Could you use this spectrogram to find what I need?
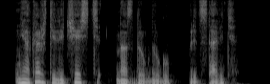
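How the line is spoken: Almost gentle suggestion. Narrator (Russian): почти ласково предложил вошедший

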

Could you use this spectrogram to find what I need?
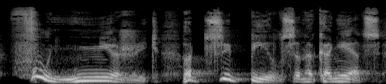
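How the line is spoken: Relieved exhale, commander. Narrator (Russian): облегченно выдохнул воевода

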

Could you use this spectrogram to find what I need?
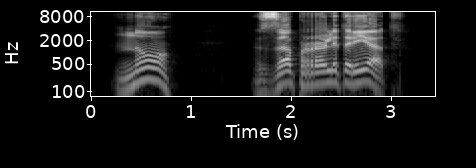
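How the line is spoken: Loud speech. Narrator (Russian): товарищ Тыжных показательно и назло кому-то сказал громко

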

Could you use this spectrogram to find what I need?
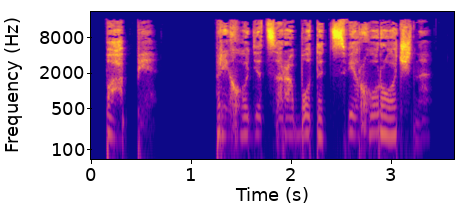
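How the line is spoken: Whisper. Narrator (Russian): прошептала мама

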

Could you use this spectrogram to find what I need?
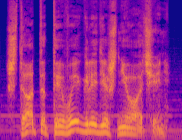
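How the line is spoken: Hoarse rasp. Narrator (Russian): прохрипел кот

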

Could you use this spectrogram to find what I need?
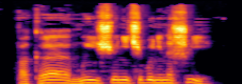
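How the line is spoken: Plain. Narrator (Russian): ответил Рут

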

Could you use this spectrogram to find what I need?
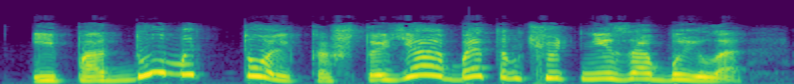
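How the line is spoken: Sudden exclamation. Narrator (Russian): воскликнула она вдруг

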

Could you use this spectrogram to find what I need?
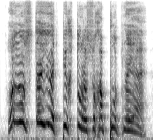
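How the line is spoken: Drunken bark from above. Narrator (Russian): Пьяно гаркнула откуда-то сверху

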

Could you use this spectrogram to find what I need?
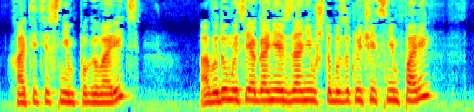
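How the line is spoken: Judge giggling. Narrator (Russian): Судья хихикнул

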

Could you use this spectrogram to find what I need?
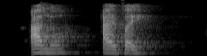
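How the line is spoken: Cold, commanding voice. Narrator (Vietnamese): trong giọng nói lạnh lùng đã toát ra khí thế không ai sánh bằng

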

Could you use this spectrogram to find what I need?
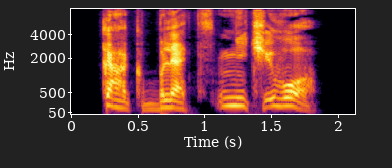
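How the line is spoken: Sobbing. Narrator (Russian): Наташа всхлипнула

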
